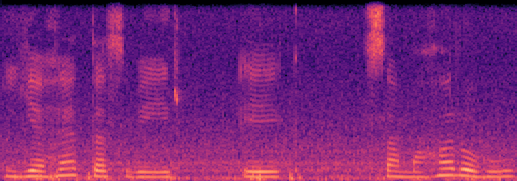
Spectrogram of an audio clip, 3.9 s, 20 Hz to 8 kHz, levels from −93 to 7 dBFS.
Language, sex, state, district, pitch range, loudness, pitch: Hindi, female, Haryana, Rohtak, 215-245 Hz, -20 LUFS, 225 Hz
